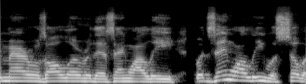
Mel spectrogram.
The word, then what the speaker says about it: Zhang Weili: I would have mispronounced that name regardless. But I miss Kenny trying to save me. Like, no, Zhang Weili.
